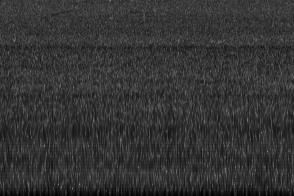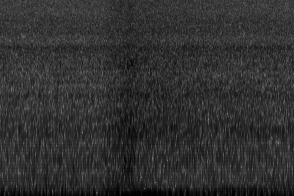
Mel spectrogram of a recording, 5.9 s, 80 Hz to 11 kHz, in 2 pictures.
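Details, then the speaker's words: Morris Minor 1000 (61 years old, one owner, 36,000 miles) started on choke in neutral; fires up and holds a steady, even low idle with one short rev blip, no knocks or misses; normal idle. "Hopefully, it should fire up. Oh, nice."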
